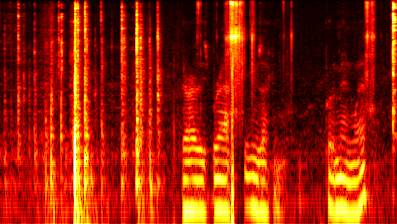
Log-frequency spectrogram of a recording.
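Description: Screws rattle inside a glass jar.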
